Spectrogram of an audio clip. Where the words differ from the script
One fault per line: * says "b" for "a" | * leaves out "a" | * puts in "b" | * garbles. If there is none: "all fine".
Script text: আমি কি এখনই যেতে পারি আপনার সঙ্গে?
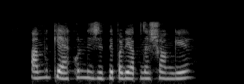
all fine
